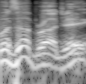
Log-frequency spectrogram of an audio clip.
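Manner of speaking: very loud, drawn-out code-switched delivery. Showing how the other speaker code-switches: code-switched voice. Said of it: "That's what you do".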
